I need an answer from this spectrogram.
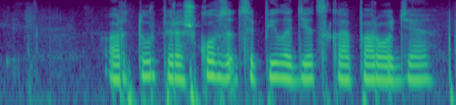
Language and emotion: Russian, neutral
